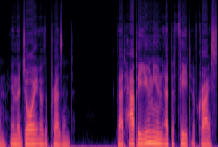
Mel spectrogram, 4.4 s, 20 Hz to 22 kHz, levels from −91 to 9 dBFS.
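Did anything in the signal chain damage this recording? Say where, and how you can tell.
Yes. A gritty, inharmonic fizz rides on the speech for the whole clip, strongest on loud and bright sounds and sitting roughly 30 dB below them. This is crude rate conversion from 44.1 kHz to 48 kHz, done by repeating nearest samples without filtering, so the timing error creates tones unrelated to the speech.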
